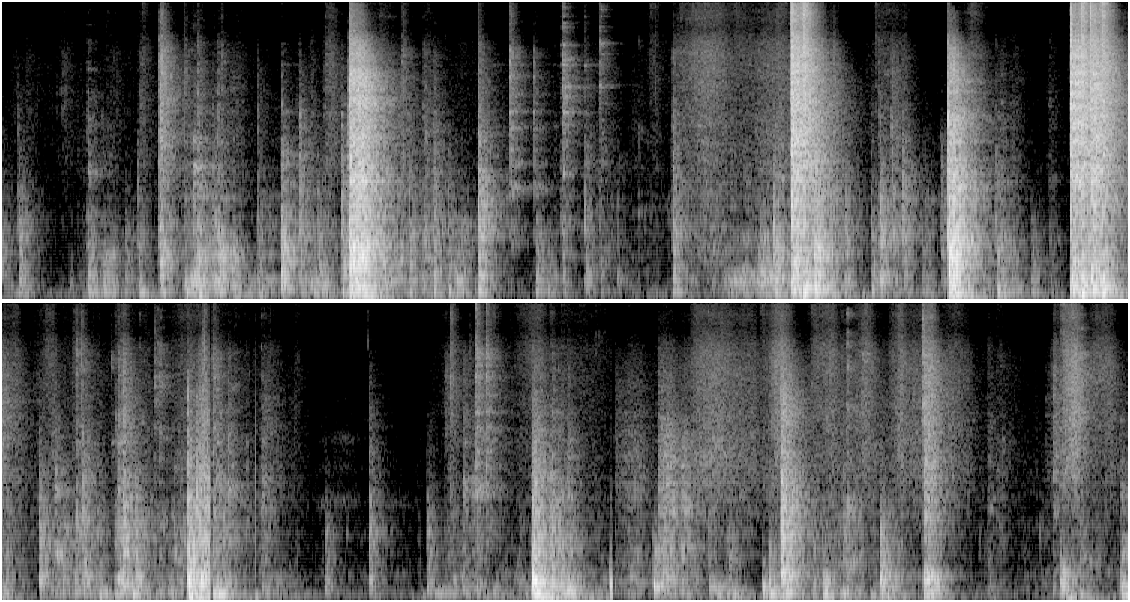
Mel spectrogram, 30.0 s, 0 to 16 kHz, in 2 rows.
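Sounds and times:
nail gun firing: 10.5s - 11.2s, 14.2s - 15.2s.

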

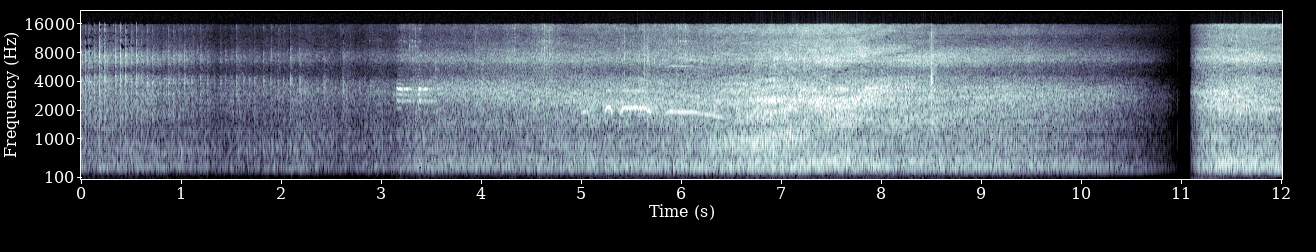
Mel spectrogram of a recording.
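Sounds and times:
passing vehicle rushing: 3.5s - 10.4s.

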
